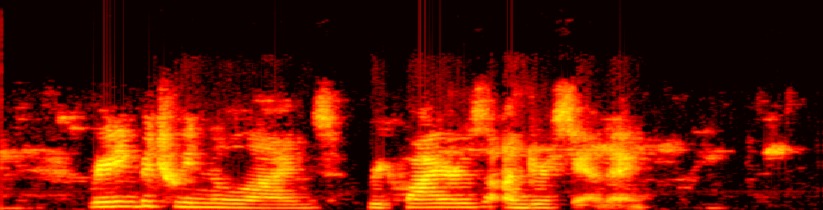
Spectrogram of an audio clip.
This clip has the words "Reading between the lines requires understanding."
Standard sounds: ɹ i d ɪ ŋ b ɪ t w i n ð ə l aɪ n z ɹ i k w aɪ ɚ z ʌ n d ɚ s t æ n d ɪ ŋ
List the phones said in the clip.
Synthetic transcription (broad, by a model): ɹ i d ɪ ŋ b ɪ t w i n ð ə l aɪ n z ɹ i k w aɪ ɚ z ʌ n d ɚ s t æ n d ɪ ŋ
